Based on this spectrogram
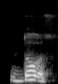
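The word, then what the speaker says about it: дос: ডি এর মত উচ্চারণ হয় ডি এর মত উচ্চারণ হওয়াকে এটা আমরা দ বলছি দ উদাহরণ দেখলে বুঝতে পারব দোস দোস মানে বন্ধু দোস মানে বন্ধু দেখুন ভেঙ্গে দিচ্ছি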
